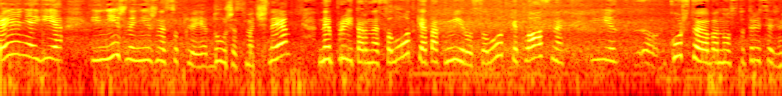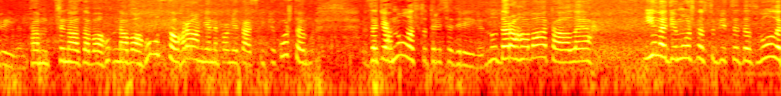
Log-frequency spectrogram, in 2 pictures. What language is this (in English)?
Ukrainian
